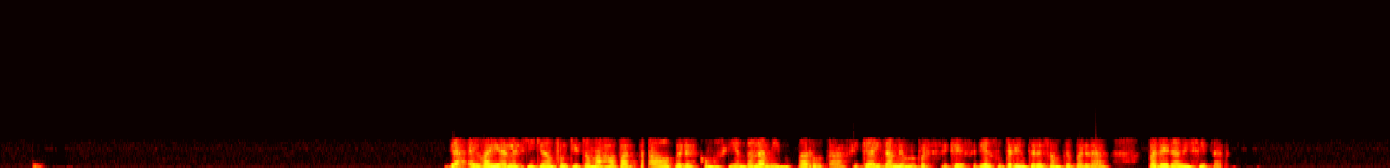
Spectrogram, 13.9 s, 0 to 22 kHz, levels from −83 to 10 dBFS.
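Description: From start to finish the speech carries GSM full-rate codec damage. The vocal tract is modelled and driven by sparse, regular pulses. Little of the excitation survives. Nothing above 4 kHz passes. The result is plainly audible: a buzzy, gravelly roughness, which fits a 13 kbps coder.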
